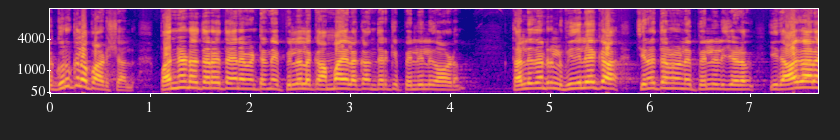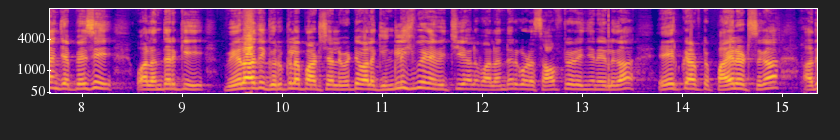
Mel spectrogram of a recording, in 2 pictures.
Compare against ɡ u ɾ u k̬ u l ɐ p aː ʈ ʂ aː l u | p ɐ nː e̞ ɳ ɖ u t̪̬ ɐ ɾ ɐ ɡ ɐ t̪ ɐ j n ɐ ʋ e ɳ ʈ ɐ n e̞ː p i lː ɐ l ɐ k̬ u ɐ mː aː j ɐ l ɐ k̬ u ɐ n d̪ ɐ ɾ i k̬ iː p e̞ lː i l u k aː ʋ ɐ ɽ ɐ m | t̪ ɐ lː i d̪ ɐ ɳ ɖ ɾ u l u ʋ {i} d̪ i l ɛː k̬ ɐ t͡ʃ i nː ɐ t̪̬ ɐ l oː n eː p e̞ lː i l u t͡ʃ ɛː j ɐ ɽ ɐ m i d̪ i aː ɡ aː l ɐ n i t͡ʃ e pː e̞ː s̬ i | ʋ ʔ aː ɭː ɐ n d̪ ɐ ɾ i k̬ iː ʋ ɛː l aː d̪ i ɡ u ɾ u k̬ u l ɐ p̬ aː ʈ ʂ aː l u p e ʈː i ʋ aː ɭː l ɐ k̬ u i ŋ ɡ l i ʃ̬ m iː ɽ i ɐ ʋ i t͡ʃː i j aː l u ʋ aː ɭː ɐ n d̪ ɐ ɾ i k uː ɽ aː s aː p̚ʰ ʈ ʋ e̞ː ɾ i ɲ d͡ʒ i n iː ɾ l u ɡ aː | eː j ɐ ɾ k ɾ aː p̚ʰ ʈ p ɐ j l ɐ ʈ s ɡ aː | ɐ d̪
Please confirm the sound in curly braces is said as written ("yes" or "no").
yes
